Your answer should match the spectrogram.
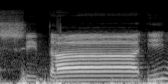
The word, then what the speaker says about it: الشتاء: শিন রিহ লাতা শিন শিন অক্ষরটি আপনার সিনের মতো উচ্চারণ হয়ে গিয়েছে একটা সিন নোক্তা নেই আর 3টি নোক্তা রয়েছে অক্ষরটি শিন হ্যাঁ একটু ভারী আওয়াজে শিন হ্যাঁ রিহ লাতা শীতাই ওয়াস-সাইফ ঠিক এইভাবে পড়বেন আচ্ছা বানান করেন এখান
